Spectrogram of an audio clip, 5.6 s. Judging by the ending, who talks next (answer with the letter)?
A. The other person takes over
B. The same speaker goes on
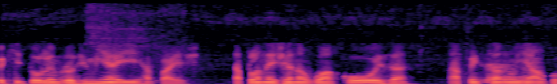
B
